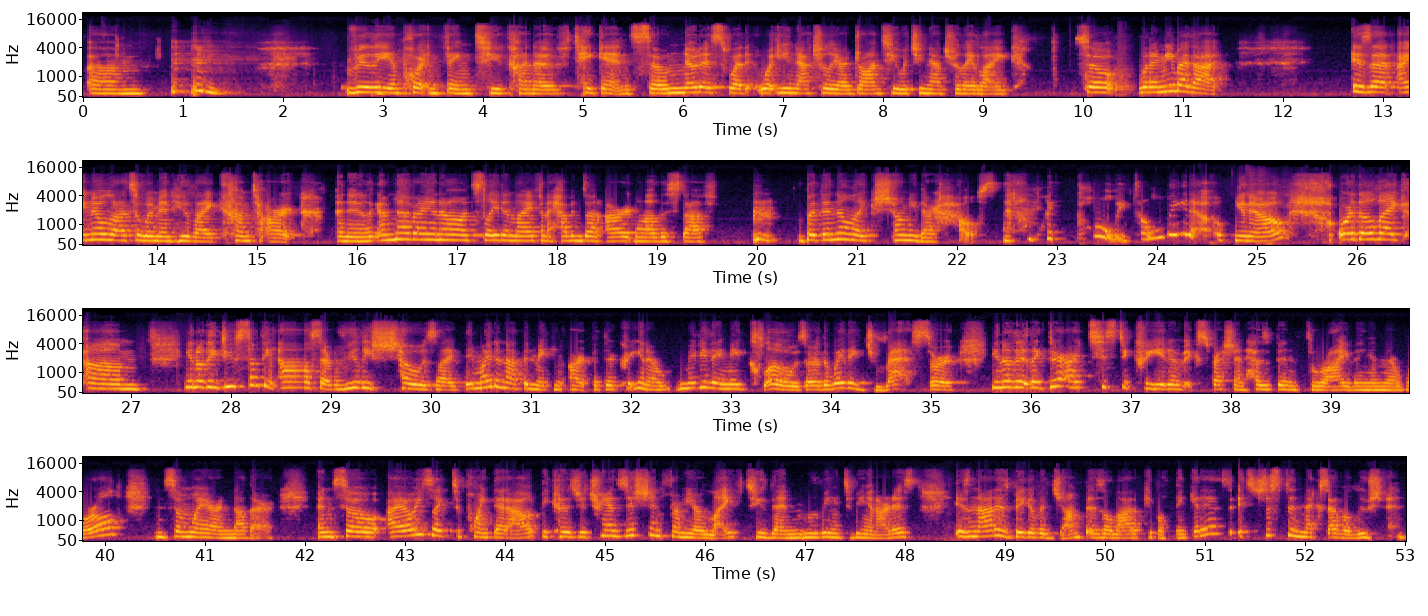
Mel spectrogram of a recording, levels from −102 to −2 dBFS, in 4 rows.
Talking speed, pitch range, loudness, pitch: 195 wpm, 190-255 Hz, -18 LUFS, 215 Hz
